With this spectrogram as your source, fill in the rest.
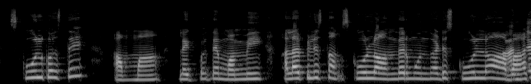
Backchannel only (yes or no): no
